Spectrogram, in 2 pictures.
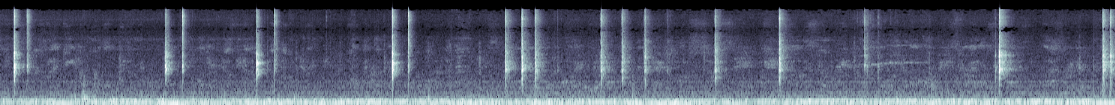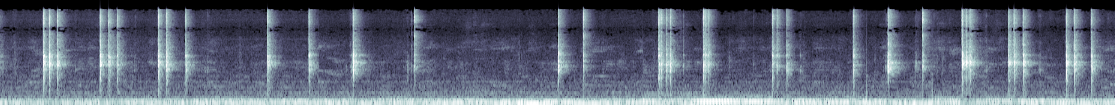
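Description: Motex handheld emboss label maker clicking as its letter wheel is turned and its lever pressed to emboss letters into the plastic tape. Sharp irregular clicks, sparse in the first half and coming several a second in the second half, over a low steady hum.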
